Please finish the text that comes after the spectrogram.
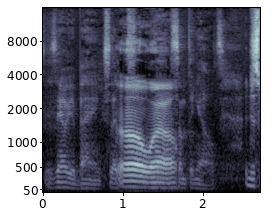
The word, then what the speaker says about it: Azealia: Of course, it wouldn't be, but it's pronounced Azalea Banks, and she's had a couple of good songs that I like.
